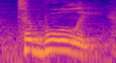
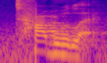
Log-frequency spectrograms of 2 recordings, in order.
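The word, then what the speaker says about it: tabbouleh: it's an eggplant salad I have taboule which nowadays you hear people call it tabuli actual pronunciation taboule and it's parsley and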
